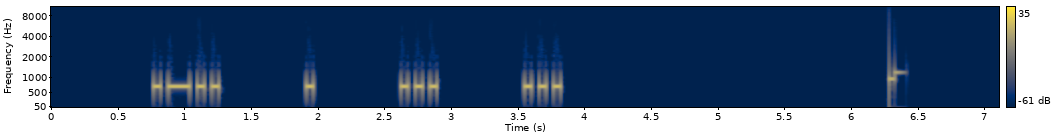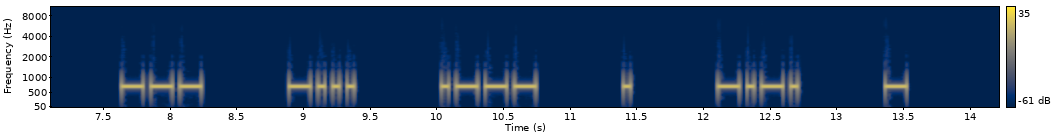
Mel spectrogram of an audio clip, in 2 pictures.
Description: Morse code, heard as a keyed tone, about 21 wpm, spaced as for 10 wpm, 700 Hz. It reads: LESS OBJECT
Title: 4x Character Spacing - Top 500 Words - 22wpm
